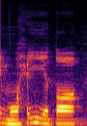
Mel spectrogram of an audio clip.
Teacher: Okey, kalau di sini tuan-tuan dan puan kita belajar tadi, kalau ada tanwin selari, kita kena baca jelas kan, muhitan. Tapi kalau kita berhenti, maka tidak boleh baca muhitan, kita kena buang satu baris dia, jadi muhita. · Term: mad iwad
